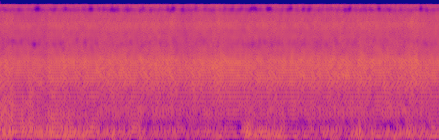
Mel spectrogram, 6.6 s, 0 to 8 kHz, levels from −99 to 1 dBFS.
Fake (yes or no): yes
